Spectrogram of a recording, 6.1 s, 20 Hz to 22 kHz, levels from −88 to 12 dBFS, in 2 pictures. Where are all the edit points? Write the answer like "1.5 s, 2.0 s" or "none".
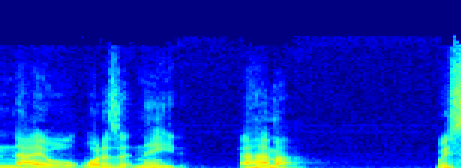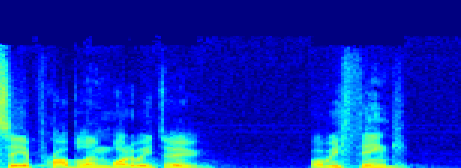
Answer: none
